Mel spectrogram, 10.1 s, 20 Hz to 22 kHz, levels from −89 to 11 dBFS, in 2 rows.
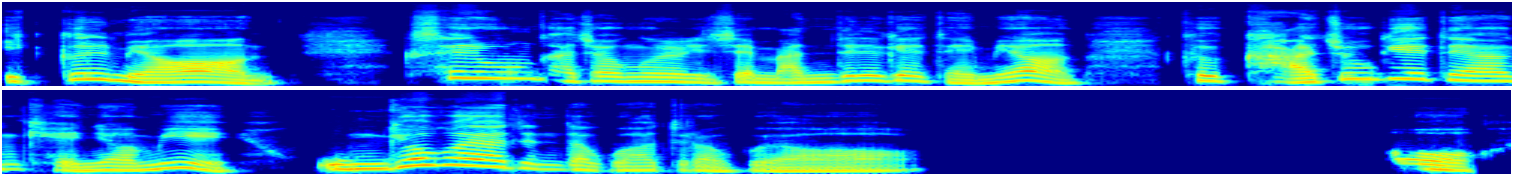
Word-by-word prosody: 이끌면 165 - +2 0.4
새로운 295 -1 -1
가정을 175 - -2
이제 130 -3 -4
만들게 185 +9 -1
되면 130 - +1 0.3
그 200 -2 +1
가족에 270 - +1
대한 195 -5 0
개념이 155 - -2 0.3
옮겨가야 290 - +5
된다."고 170 - -5
하더라고요. 65 - -5 1.5
어. 180 -8 +3
175 Hz, 225 characters per minute, -22 LUFS, 145-215 Hz, 1.5 s, 옮겨가야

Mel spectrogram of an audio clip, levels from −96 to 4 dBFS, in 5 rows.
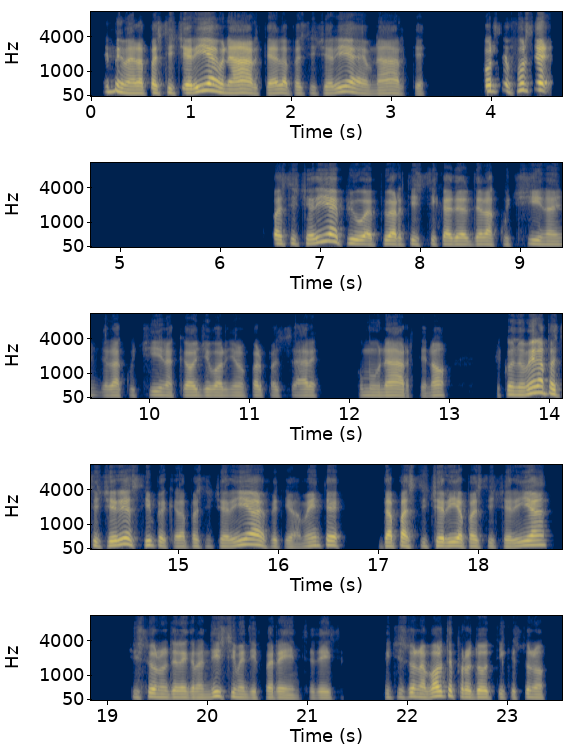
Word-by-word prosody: E - - -7
beh 185 - +2
ma 140 -4 +3
la 135 0 +3
pasticceria 160 - +5
è - - +6
un'arte 145 - +5
eh, - - +3
la 150 - 0
pasticceria 130 - -1
è - - -3
un'arte. 120 -2 -5 0.5
Forse, 220 -1 +1
forse 260 +2 +6 1.9
pasticceria 165 - +1
è 230 - 0
più 165 -3 0
è 130 - +2
più 150 - -1
artistica 135 0 -2
del 130 -1 0
della 135 +1 -1
cucina 130 +2 -7
in 130 +1 -11
della 125 0 -6
cucina 125 +2 -9
che - - -10
oggi 125 0 -3
vogliono 120 -1 -7
far 125 +4 -8
passare 120 +1 -10 0.3
come 130 0 -13
un'arte, 125 -2 -3
no. 130 +2 -5 0.4
Secondo 150 -2 -3
me 195 - +5
la 240 0 +6
pasticceria 175 - +2
sì, 175 -1 -4
perché 155 -5 -6
la 130 - -4
pasticceria 135 - +1
effettivamente, 145 +5 -3 0.3
da 140 -1 +2
pasticceria 145 +1 +2
pasticceria, 140 +7 0 0.5
ci 130 - -18
sono 135 +1 -1
delle 125 0 -1
grandissime 130 +4 -3
differenze 115 -2 -5
dei 115 0 -4
s - - -23 0.4
qui 135 - -14
ci 135 - -15
sono 150 0 0
a - - +1
volte 180 +7 +4
prodotti 135 -3 -1
che 120 - -13
sono 120 -2 -5
135 Hz, 155 wpm, -24 LUFS, 125-160 Hz, 1.9 s, è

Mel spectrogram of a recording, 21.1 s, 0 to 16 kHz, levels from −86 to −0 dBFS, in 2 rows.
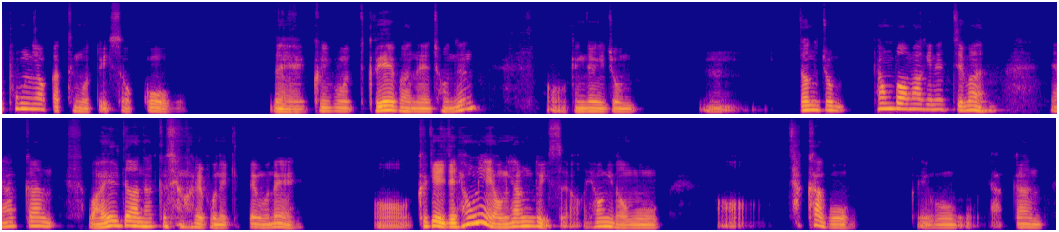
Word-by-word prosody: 폭력 175 -2 -1
같은 120 -4 -5
것도 95 -1 -5
있었고 100 -5 -4 1.0
네 85 -3 0
그리고 110 -1 -2 0.2
그에 135 +2 +6
반해 100 -4 0
저는 120 - -2 0.7
어 - - -8
굉장히 100 -1 0
좀 95 -1 -2 0.7
음 - - -8 0.7
저는 140 +1 +4
좀 135 -3 -1 0.3
평범하긴 175 -3 +2
했지만 135 -5 0 0.5
약간 135 +2 0 0.3
와일드한 145 +6 +5
학교생활을 130 -5 -1
보냈기 95 -2 -2
때문에 100 -2 0 0.8
어 - - -6
그게 140 +1 +6
이제 120 0 +7
형의 225 - +4
영향도 130 +6 +4
있어요. 140 -2 -7 0.2
형이 135 +2 +3
너무 95 -1 -1 0.6
어 - - -10 0.5
착하고 100 - -1 0.5
그리고 95 0 -4
뭐 - - -12 0.2
약간 105 -2 -5
125 Hz, 225 characters per minute, -23 LUFS, 100-140 Hz, 1.0 s, 이제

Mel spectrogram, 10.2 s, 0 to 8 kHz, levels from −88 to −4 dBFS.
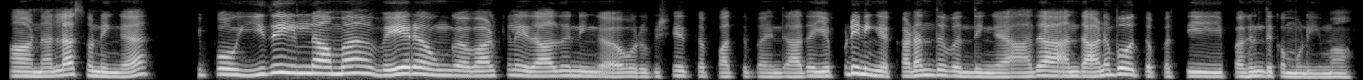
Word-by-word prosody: ஆ 165 - 0 0.2
நல்லா 170 +6 +2
சொன்னீங்க. 155 -5 +1 0.6
இப்போ 200 +3 -1 0.3
இது 280 +6 +2
இல்லாம 250 -2 +4 0.3
வேற 235 +6 +6 0.2
உங்க 190 -1 -1
வாழ்க்கையில 180 +2 -2
ஏதாவது 165 +2 0
நீங்க 160 -1 -1 0.2
ஒரு 145 -1 -4
விஷயத்த 165 +1 -7
பார்த்து 145 0 -8
பயந்து, 140 0 -5
அத 140 - -4 0.2
எப்படி 225 +10 -1
நீங்க 175 -5 +1
கடந்து 190 +4 0
வந்தீங்க? 145 -3 -1 0.2
அத 150 - -3 0.2
அந்த 160 0 0
அனுபவத்த 200 -1 +1
பத்தி 155 +2 -3 0.3
பகிர்ந்துக்க 155 0 -1
முடியுமா? 125 0 -3
165 Hz, 155 wpm, -21 LUFS, 150-195 Hz, 0.6 s, வேற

